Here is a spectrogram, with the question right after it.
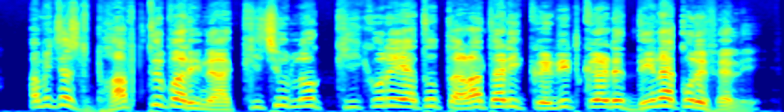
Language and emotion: Bengali, surprised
